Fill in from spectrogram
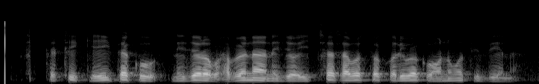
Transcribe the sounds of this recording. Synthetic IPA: seʈʰikeit̪akunid͡ʒɔɾɔbʱabenanid͡ʒɔitːʃʰasabɔst̪ʰɔkɔɾiβakuɔnumɔt̪id̪iena̰

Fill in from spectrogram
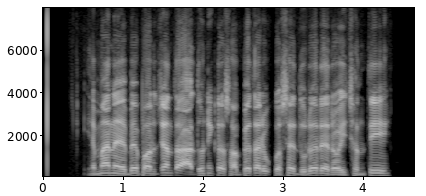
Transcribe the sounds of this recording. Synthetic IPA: ḛmaneːbepɔɾd͡ʒɔnt̪ɔad̪ʱunikɔsɔbjɔt̪aɾukosed̪uɾɔɾeɾɔɦit͡ʃʰɔnt̪i

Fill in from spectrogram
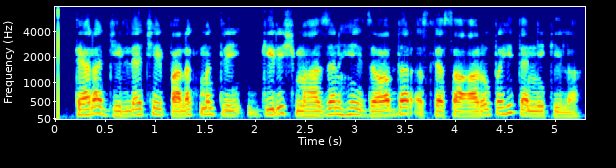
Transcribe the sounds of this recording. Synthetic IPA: t̪jalad͡ʑil̤jat͡sepaləkmənt̪ɾiːɡiɾiɕməɦad͡zənɦed͡zəʋab̚d̪aɾə̰sljat͡saːɾopɦiːt̪janːiːkela̰

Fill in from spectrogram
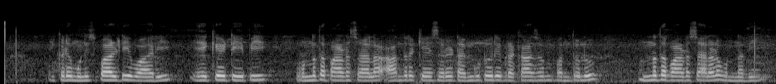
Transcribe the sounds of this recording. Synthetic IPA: ikːɐɽimunisi̥paːliʈiːʋaːɾi | eːkeːʈiːpi | unːɐt̪ɐpaːʈɐʃaːlɐʔaːnd̪ɾɐkeːʃɐɾiʈɐŋɡuʈuːɾipɾɐkaːʃɐmpɐnt̪ulu | unːɐt̪̬ɐpaːʈɐʃaːlɐlɐunːɐd̪i

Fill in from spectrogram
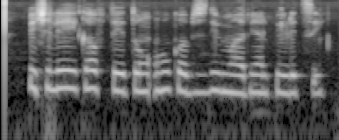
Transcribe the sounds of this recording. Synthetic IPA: pɪt͡ɕʰleːkɦɐft̪et̪õːʔokəbzd̪iːbimaːɾjãːlpiːɽət̪siː

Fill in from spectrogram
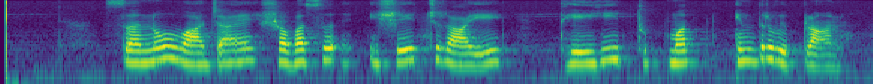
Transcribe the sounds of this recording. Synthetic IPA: sɐnoːʋaːd͡ʒaːeʃɐʋɐsiʃeːt͡ʃɾaːjeː | d̪ʱeːɦiːt̪ʰut̪mɐt̪̚ | ɪnd̪ɾɨʋɪpɾaːn

